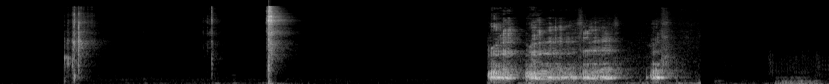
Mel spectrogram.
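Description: Three sharp shots, the third the loudest, followed by a pig grunting for about two seconds.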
